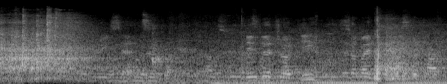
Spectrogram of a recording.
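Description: Indistinct voices in an open gym, with a brief rush of noise at the start, a low steady hum from about halfway, and a single sharp knock near the end.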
